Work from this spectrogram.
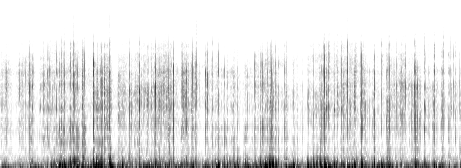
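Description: Long dark nails scratch and tap across the studded face of a small, flat perfume bottle with a silver metal frame and rows of green rhinestones. The result is a dense, continuous crackle of bright clicks and scraping over a heavy low-end rumble, with brief louder bursts throughout.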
